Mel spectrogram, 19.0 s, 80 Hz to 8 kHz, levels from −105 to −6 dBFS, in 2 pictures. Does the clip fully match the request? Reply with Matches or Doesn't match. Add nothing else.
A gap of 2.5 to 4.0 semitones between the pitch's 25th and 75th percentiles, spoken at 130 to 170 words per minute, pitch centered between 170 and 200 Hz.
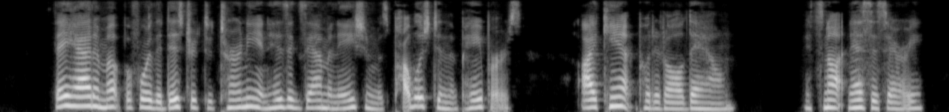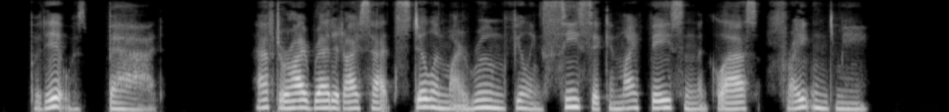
Matches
